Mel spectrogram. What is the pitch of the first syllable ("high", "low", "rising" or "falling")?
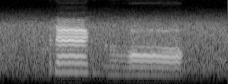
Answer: high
